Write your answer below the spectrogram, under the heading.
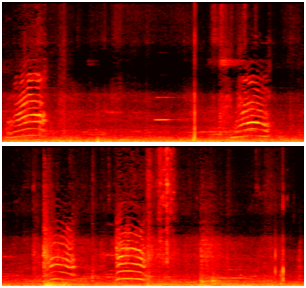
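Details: Stray tabby cat living on the street gives three clear, drawn-out meows, each rising then falling, spaced a few seconds apart, with a shorter, rougher cry between them over steady low background rumble.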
